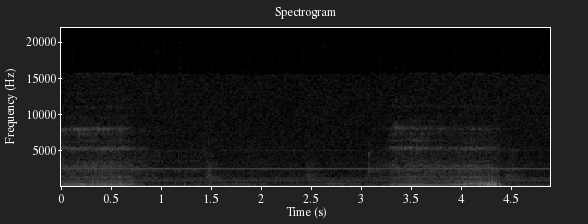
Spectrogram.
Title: MY BABY SISTER IS SNORING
